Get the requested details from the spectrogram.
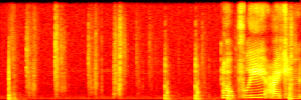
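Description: A wooden block is placed with a soft knock.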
